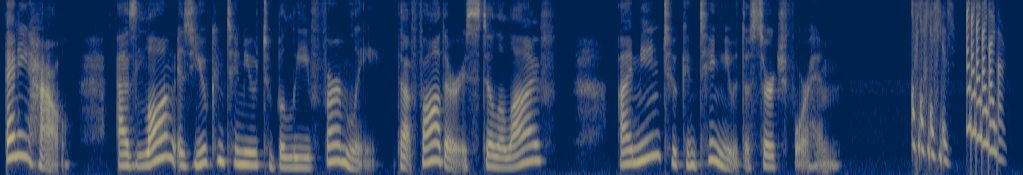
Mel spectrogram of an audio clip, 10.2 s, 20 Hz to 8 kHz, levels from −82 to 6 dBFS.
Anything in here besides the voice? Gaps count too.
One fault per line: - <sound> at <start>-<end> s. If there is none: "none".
- chirp at 9.1-10.1 s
